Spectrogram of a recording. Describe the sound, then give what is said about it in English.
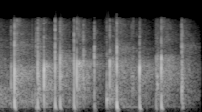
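Scattered hand clapping from a small group honouring a finance team after an award: about ten sharp, separate claps with uneven gaps, alone without voices. “They deserve a round of applause.”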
